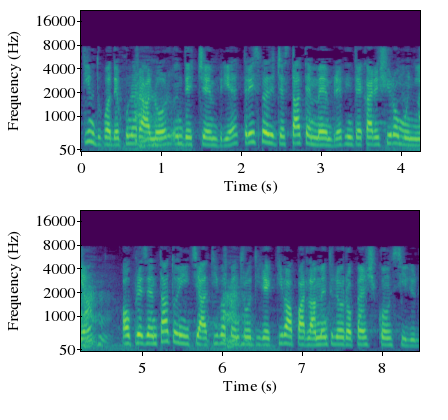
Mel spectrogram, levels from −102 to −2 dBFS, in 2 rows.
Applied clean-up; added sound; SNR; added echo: none; Sneeze; 14 dB; none.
